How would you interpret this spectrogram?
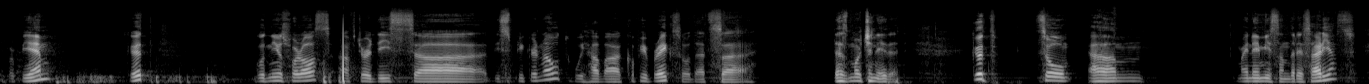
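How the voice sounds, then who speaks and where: A man's voice: fairly high pitch, slow pace, pauses often, bright, forceful tone. A man from Mexico, a native Spanish speaker with a Mexican Spanish accent, giving a business talk at a conference in a chatty way, with fillers and restarts. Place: conference hall.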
